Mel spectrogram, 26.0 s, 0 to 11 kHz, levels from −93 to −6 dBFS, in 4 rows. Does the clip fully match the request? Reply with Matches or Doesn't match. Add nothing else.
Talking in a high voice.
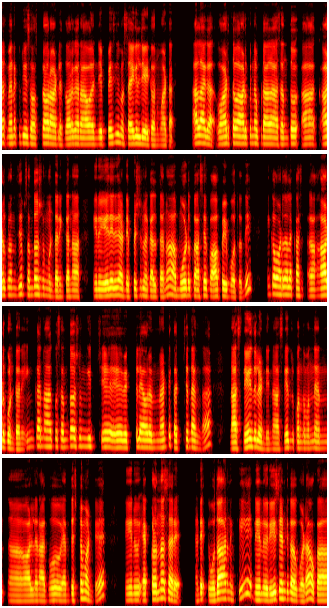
Doesn't match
